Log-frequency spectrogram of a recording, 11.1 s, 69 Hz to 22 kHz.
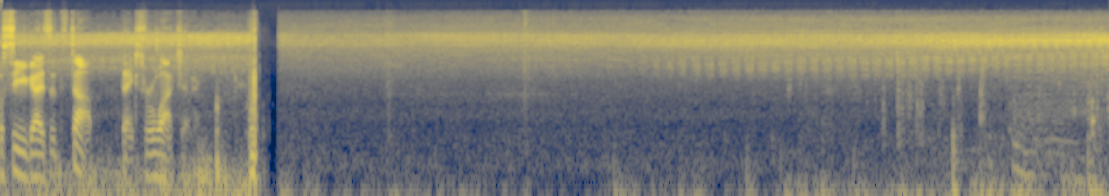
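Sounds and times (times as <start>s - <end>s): wind rumbling on microphone: 0.0s - 3.2s, 6.1s - 11.0s
insects buzzing: 0.0s - 11.0s.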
